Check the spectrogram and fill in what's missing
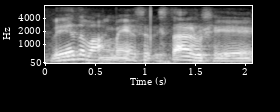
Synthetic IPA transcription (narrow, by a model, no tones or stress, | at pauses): ʋeːðɐʋaːŋmejɐsɐʋɪst̪aːɾɐʋɪʂɐje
